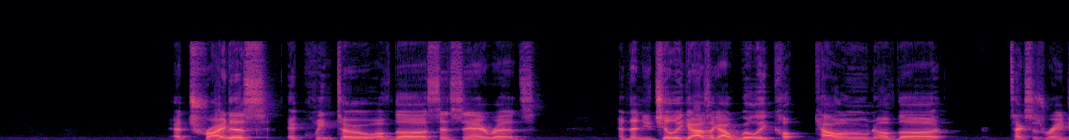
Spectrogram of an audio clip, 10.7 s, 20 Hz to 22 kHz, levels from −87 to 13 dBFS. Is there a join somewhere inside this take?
no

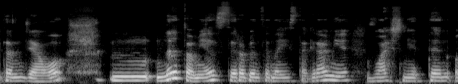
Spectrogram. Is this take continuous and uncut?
no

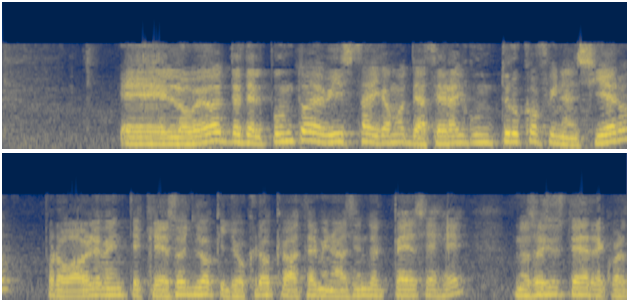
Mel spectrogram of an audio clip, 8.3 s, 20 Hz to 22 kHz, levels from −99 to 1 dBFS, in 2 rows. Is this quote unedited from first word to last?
yes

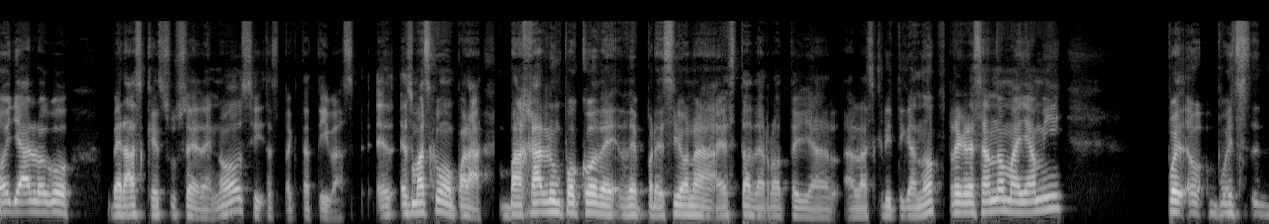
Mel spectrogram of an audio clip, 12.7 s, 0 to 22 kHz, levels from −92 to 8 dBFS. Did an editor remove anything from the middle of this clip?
yes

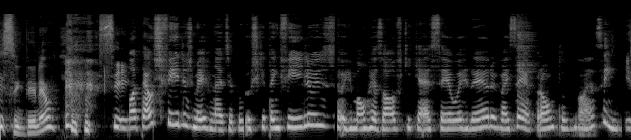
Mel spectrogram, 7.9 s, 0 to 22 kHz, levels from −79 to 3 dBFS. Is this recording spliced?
no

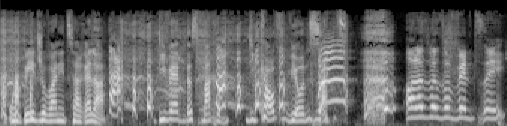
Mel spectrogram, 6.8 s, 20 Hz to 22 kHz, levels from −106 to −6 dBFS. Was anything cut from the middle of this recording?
yes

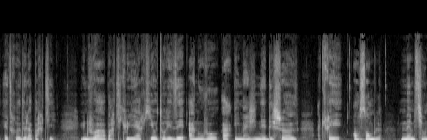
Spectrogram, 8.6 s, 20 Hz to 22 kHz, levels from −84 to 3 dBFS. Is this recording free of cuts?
yes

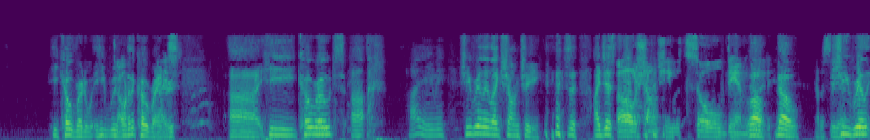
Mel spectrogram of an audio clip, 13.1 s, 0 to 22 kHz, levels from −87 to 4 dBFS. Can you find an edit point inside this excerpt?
no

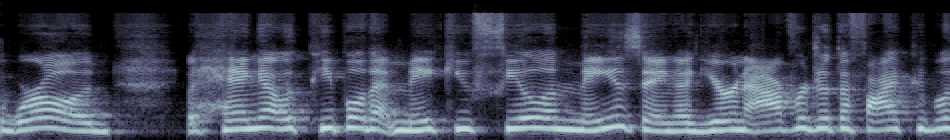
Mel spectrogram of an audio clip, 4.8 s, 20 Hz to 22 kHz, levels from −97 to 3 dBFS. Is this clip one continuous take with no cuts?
no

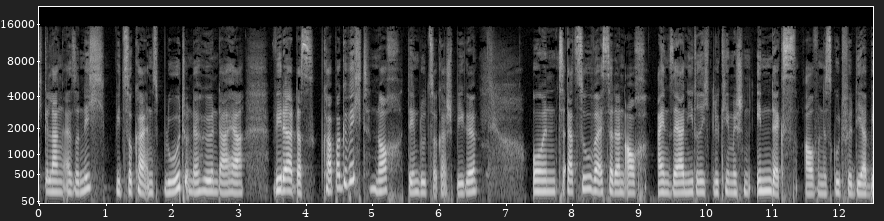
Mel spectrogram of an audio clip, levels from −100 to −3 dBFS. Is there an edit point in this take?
yes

